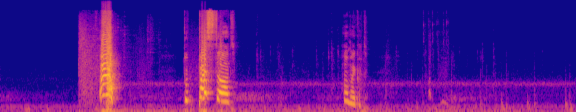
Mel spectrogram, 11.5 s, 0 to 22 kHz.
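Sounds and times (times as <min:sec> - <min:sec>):
speech: 0:04.4 - 0:04.8, 0:06.9 - 0:07.4
footsteps in a video game: 0:05.2 - 0:11.5.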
